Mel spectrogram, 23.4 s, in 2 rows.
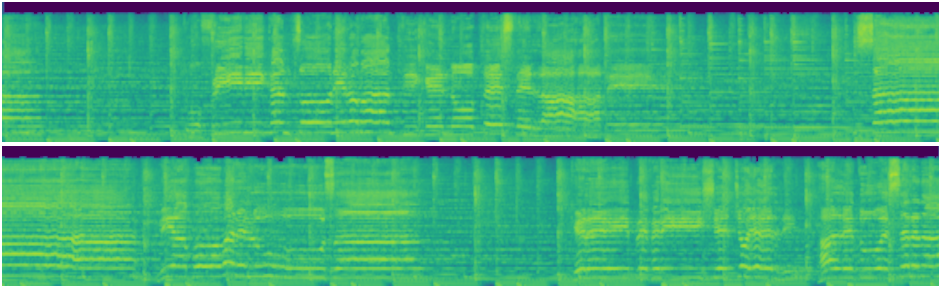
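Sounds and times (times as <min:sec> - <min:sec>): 
Andalusian guitar playing: 0:00.0 - 0:23.4.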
